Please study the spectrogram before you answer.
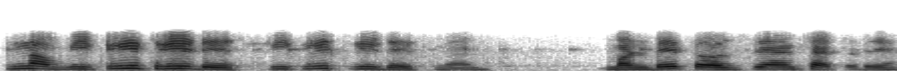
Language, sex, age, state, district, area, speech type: Marathi, female, 45-60, Maharashtra, Thane, urban, conversation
